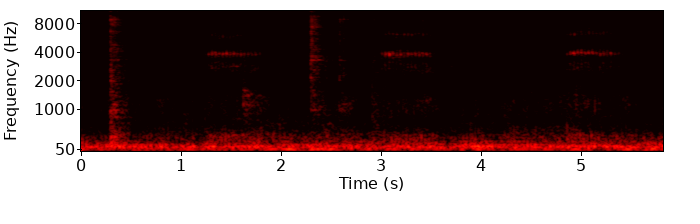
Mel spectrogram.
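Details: Playful fluffy Persian cats, an unbroken low purr underneath several sharp clicks or taps and intermittent high tonal beeps.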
